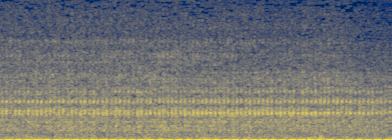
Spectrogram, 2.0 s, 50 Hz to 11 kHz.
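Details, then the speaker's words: 2002 Chevy S10 at idle, new water pump fitted: fast even tick at engine speed; owner thinks a rear bearing is going bad; ticking at idle. "I know you guys can hear that thing ticking away I think the bearing in the back is going bad"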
